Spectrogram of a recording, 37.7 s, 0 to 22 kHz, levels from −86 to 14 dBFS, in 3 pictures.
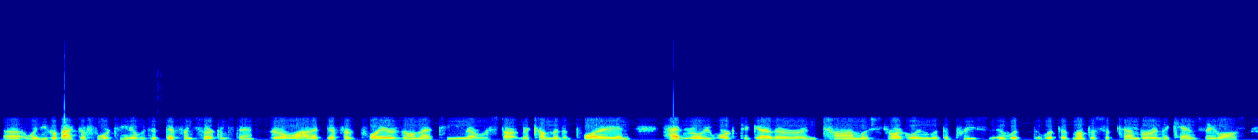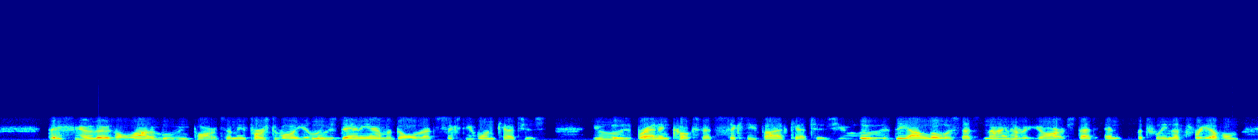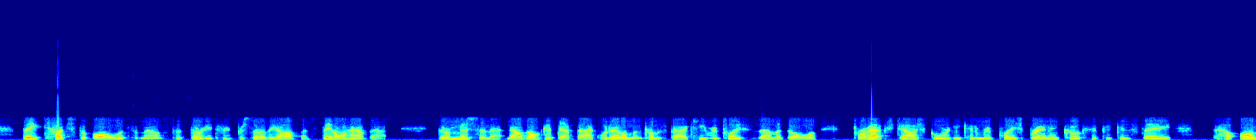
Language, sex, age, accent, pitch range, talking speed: English, male, 50-69, American, 140-165 Hz, 215 wpm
